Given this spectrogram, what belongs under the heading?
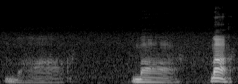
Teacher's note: the third tone here, don't worry as much about the rising aspect of it. Just worry about getting down there low, like that.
